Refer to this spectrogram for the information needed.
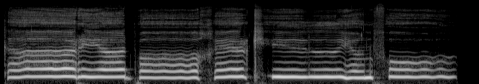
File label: WELSH F, World Voices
